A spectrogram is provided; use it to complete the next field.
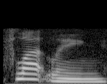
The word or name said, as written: flatling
